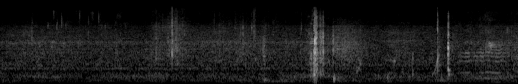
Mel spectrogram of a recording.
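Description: Handling noises as slimy fish are pulled from a split coconut: a few sharp clicks and knocks, the loudest about three seconds in and a quick pair near the end.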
